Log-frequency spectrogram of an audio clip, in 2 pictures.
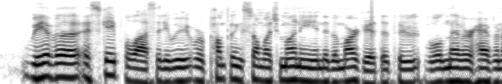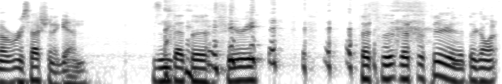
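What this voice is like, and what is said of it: Sarcastic tone. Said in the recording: “I'm being sarcastic, obviously.”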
